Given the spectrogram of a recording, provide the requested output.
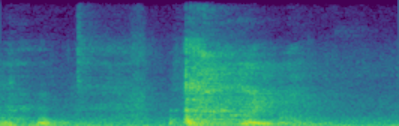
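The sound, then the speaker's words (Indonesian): A couple of harsh coughs, a short one followed by a louder, rougher burst, with some throaty vocal noise trailing after. “minum dulu bang batuk”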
